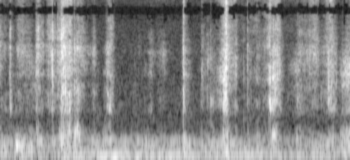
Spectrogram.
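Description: Faint, scattered clicks and rustles of playing cards being handled and slid into a round playing-card holder.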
